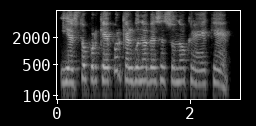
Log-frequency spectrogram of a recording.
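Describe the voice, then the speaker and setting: A woman teaching a Bible study to a group, speaking warmly and explaining with fillers and questions. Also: mid-range voice, level tone, normal speed. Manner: speaks to a group, asks them to open their Bibles, many fillers like "eh" and "este". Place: lives in the United States.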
